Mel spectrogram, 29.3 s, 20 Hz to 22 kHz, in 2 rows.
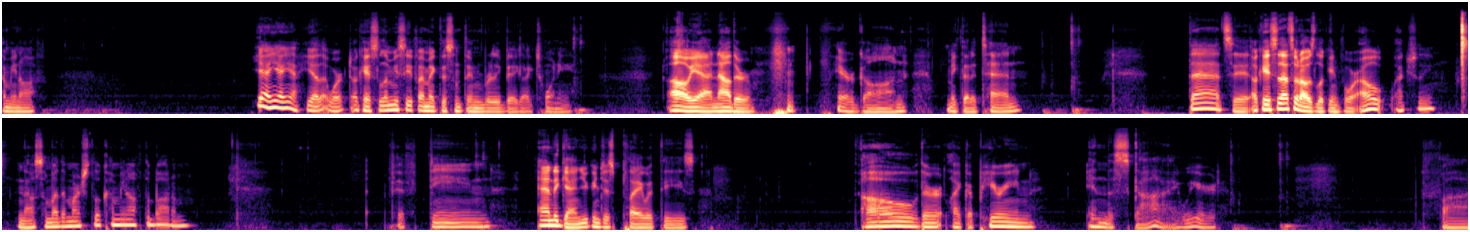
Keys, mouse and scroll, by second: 0.0-1.5 typing, 4.8-5.4 typing, 5.8 Return, 9.8-10.6 typing, 10.8 Return, 15.7-16.4 typing, 18.6-19.0 typing, 19.5 Return, 27.0 5, 27.5 Return.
